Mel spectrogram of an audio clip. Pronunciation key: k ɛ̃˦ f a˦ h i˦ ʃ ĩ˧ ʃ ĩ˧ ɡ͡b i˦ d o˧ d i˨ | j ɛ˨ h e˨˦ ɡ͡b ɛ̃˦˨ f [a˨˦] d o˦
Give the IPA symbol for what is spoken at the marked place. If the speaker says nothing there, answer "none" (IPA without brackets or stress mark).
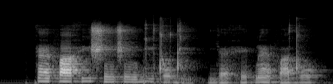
a˨˦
